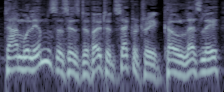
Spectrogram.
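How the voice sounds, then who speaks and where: A man announcing the scripted credits of a radio play in a husky voice. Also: medium pitch, expressive, brisk, soft background music.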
